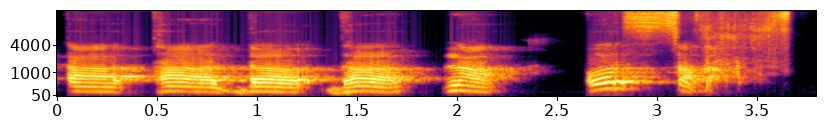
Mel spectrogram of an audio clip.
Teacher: यानी इनकी ध्वनि हम जब बोलते हैं तो हमारी जीभ जो है वो दांतों में टच करती है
